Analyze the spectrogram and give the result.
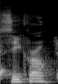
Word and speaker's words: Sekiro: Sekiro.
